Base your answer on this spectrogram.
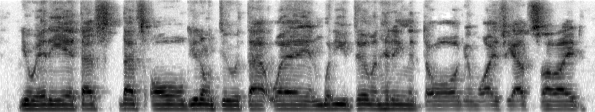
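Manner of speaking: normal talking voice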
